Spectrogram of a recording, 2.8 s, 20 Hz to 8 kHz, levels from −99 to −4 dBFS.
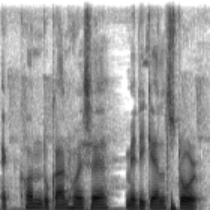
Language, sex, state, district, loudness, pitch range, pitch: Assamese, male, Assam, Hailakandi, -15 LUFS, 115-125 Hz, 125 Hz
